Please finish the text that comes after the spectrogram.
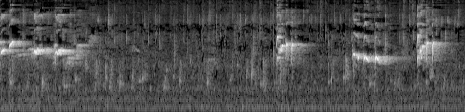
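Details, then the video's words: Common iora (cak ijo) in training audio: a few separate high whistled phrases, some wavering or slightly falling, divided by long quiet gaps. "Mastran burung cak ijo pasti nyaut"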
